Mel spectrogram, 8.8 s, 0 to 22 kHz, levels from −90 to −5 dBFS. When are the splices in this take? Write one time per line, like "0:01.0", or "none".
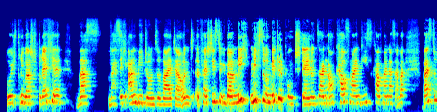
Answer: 0:02.1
